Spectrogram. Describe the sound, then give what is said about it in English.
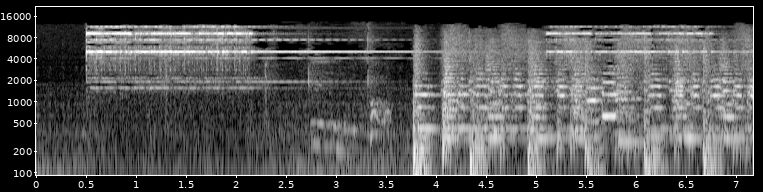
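A steady electronic mobile phone ringtone trills for a few seconds, then a live band kept on hand bursts in loudly, playing an upbeat melody with punchy rhythmic drum hits, in a Vodacom advertisement. “Right now, whenever his telephone rings, he has a live band on hand to play.”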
